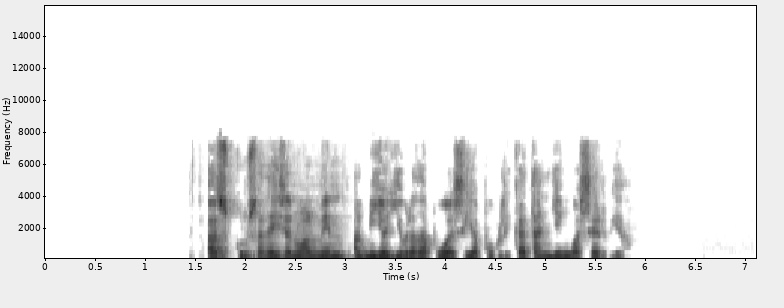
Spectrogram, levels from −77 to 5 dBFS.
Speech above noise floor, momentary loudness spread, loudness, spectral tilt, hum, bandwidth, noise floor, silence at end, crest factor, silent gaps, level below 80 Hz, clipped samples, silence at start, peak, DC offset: over 73 dB; 6 LU; -18 LUFS; -4.5 dB/octave; none; 8 kHz; under -90 dBFS; 1.3 s; 18 dB; none; -56 dBFS; under 0.1%; 1.65 s; -2 dBFS; under 0.1%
